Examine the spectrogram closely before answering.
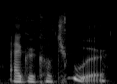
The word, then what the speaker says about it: agriculture: Agriculture is a pursuit in France, as it is in our own country, but the word is pronounced differently, agriculture. The spelling is the same, because the word is derived from the Latin.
